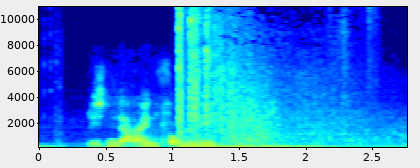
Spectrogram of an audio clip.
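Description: Ship guns fire with a heavy boom.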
